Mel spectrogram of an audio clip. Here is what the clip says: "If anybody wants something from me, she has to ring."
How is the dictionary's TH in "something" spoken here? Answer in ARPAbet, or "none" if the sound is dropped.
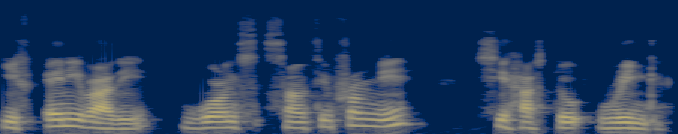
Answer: TH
